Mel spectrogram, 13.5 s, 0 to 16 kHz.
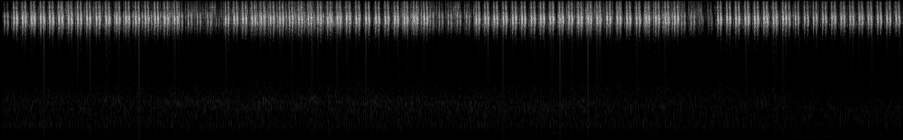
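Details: Great green bush-cricket singing in Maising, Germany, on 11 September 2020: a dry, high-pitched buzzing made of rapid pulses, about 214 a minute, in long trains broken by short pauses near 3, 6.5 and 10 seconds.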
